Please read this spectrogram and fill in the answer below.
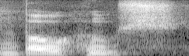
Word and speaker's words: Bohus: Again, my own ignorance, but the actual correct ethnic pronunciation of my last name is Bohus. It's Hungarian.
